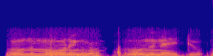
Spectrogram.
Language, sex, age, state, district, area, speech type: Malayalam, male, 18-30, Kerala, Wayanad, rural, conversation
